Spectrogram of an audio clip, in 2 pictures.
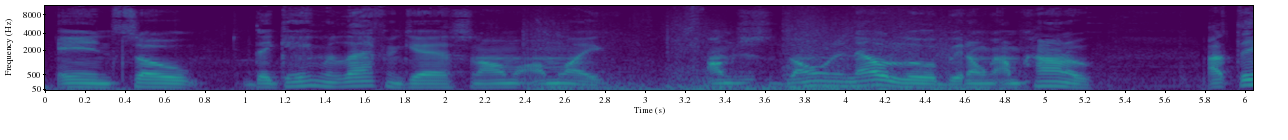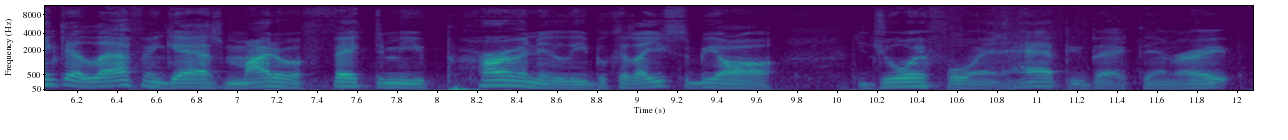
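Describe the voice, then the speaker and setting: A young man telling a personal story in a casual, rambling way, with a calm, laid-back, serious delivery. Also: on the low side, moderate pace, slight background noise.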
